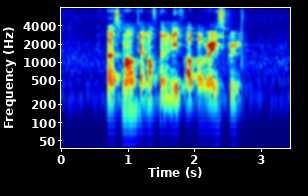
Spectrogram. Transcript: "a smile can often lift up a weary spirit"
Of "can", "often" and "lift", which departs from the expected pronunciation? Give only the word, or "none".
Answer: lift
